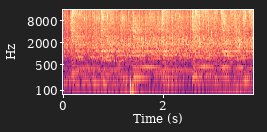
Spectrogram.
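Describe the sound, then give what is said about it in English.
A church audience applauds to praise God in a dense, steady wash of clapping that runs throughout, with sustained low musical chords, like an organ or keyboard, swelling underneath. “And everybody who's happy for the gospel of Jesus Christ, come on, give God your best praise.”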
